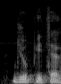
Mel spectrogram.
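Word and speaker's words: Jupyter: qua facciamolo partire anaconda Jupiter notebook vedete si legge come il pianeta ma ha una Y in più adesso lui parte attiva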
